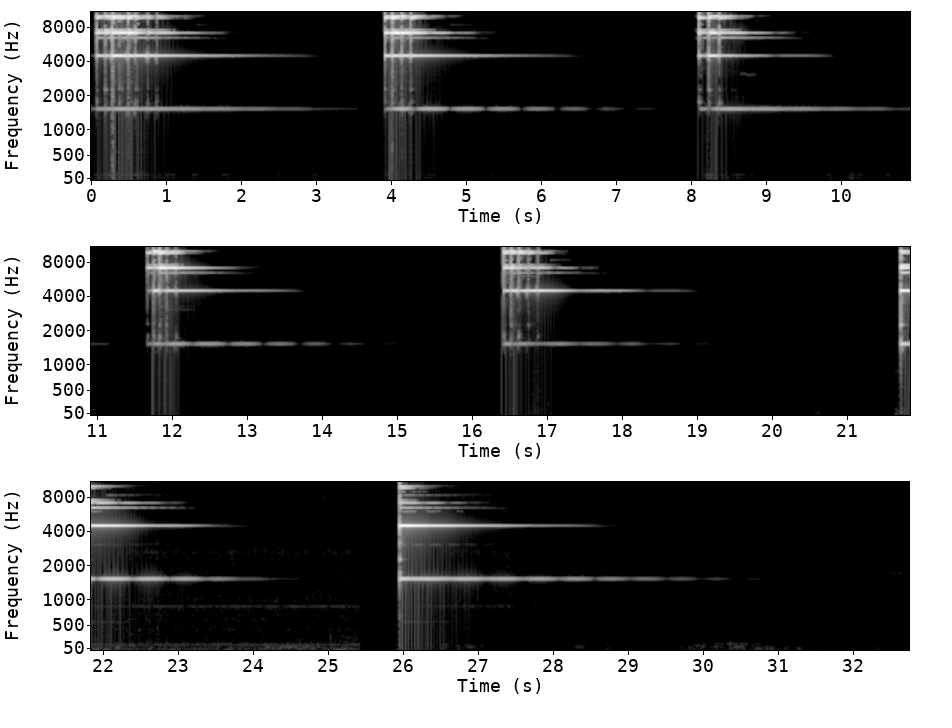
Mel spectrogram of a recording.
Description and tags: Entrance Bell
Ringing of a small metal bell.
Used Audacity's noise removal filter to to remove background noise.
For this file, I isolated the samples I liked and left a small gap of silence between them for separation later.
bell, store, entrance, Christmas, mall, shopping, ring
